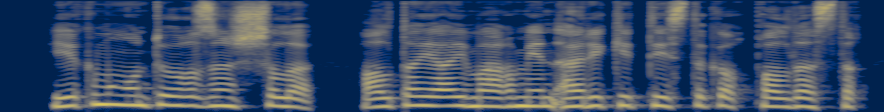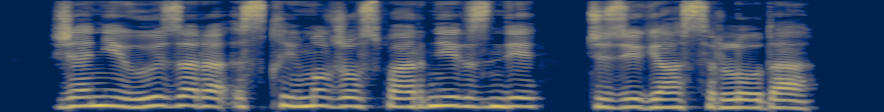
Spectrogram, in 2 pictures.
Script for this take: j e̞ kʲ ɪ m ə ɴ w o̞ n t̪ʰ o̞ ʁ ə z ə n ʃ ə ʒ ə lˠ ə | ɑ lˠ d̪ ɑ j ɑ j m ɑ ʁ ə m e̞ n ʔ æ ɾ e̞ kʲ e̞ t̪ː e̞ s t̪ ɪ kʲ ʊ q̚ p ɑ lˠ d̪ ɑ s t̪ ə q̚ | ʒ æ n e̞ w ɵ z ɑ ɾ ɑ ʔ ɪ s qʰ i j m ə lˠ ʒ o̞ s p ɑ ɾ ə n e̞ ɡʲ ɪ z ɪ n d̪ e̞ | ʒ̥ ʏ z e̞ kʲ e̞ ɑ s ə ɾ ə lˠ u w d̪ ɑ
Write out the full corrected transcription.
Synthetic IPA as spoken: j e̞ kʲ ɪ m ə ɴ w o̞ n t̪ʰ o̞ ʁ ə z ə n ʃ ə ʒ ə lˠ ə | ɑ lˠ t̪ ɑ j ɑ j m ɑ ʁ ə m e̞ n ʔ æ ɾ e̞ kʲ e̞ t̪ː e̞ s t̪ ɪ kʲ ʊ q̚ p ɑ lˠ d̪ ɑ s t̪ ə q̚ | ʒ æ n e̞ w ɵ z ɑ ɾ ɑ ʔ ɪ s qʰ i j m ə lˠ ʒ o̞ s p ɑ ɾ ə n e̞ ɡʲ ɪ z ɪ n d̪ e̞ | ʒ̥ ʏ z e̞ ɡʲ e̞ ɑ s ə ɾ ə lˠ u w d̪ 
